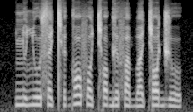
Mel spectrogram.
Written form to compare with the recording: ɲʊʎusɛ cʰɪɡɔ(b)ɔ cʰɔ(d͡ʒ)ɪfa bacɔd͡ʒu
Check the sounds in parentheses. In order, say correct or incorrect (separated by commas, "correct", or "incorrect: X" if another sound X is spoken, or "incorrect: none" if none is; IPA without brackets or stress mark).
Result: incorrect: f, incorrect: ɡ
